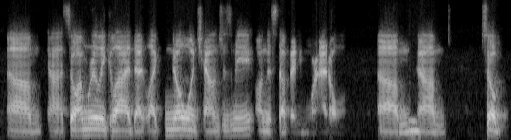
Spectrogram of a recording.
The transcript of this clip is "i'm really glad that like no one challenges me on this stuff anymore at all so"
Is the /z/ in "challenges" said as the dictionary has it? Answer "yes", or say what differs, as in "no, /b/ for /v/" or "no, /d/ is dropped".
yes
